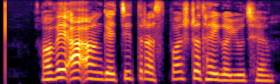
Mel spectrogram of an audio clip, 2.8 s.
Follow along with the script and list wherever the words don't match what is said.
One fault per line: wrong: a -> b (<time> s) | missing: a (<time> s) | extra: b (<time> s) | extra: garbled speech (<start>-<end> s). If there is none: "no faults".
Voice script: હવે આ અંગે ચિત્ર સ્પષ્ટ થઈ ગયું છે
no faults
